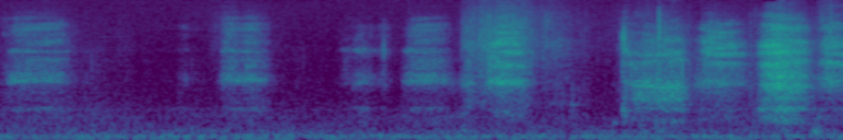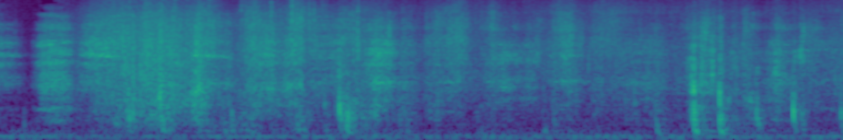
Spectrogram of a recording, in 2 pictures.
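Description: A young woman's quick, frightened breathing and gasps, stifled behind a gloved hand, with rustling movement. A few sharp knocks come near the end.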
